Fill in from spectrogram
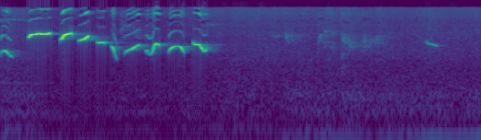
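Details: Prinia from NTB, singing loud and full: a quick run of about ten sharp, slurred whistled notes over two seconds, then near quiet with one faint note later.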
